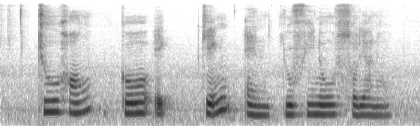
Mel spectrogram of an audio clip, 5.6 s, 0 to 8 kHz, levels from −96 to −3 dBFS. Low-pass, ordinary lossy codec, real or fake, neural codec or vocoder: 7.2 kHz; none; fake; vocoder, 44.1 kHz, 128 mel bands, Pupu-Vocoder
